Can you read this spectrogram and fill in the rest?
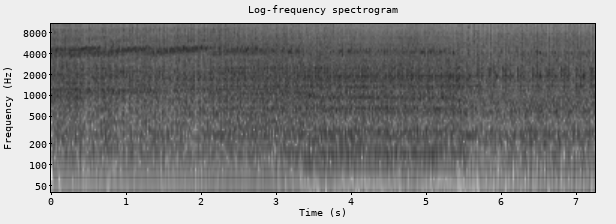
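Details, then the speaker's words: Clark Michigan diesel front end loader started cold: loud diesel clatter with an uneven, occasionally stumbling beat; runs a bit rough when cool, possibly missing on a cylinder. "She runs a bit rough on when it's cool, you'd be right."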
